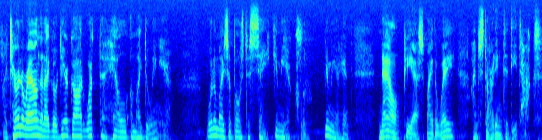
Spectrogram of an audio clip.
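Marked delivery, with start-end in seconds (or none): 1.1-7.0 soft, low pleading prayer; desperate prayer. Retold or imitated. Actor privately prays to God for a line, soft and low. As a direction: beg God quietly for a clue.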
